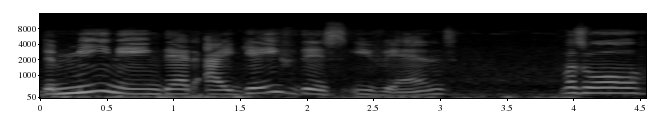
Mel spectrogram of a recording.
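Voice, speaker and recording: A woman whose first language is Dutch talks very slowly and deliberately, letting long pauses hang between phrases. She muses aloud in a candid, personal way, and a faint hum of room ambience sits behind her. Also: medium pitch, lively intonation. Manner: candid, drops casual swearing. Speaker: spiritual vlogger. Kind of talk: reflective personal talk.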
